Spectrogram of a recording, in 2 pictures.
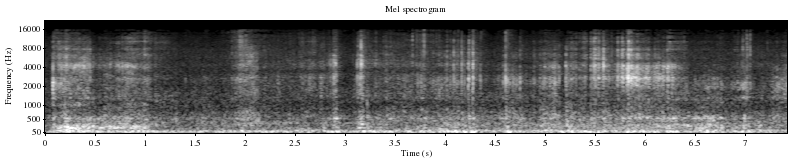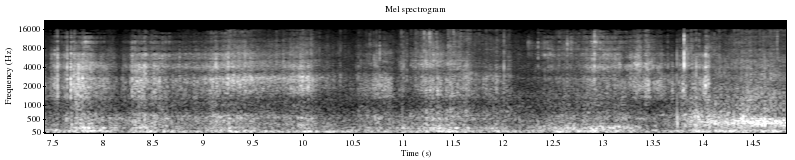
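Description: A long fingernail taps and scratches the spine of a red cloth-bound hardcover book held on its edge. Quiet, quick, irregular taps mix with dry, bright scratching over a soft low background rumble. The sound grows slightly louder toward the end.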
